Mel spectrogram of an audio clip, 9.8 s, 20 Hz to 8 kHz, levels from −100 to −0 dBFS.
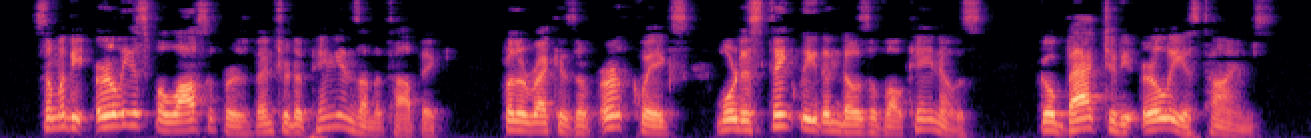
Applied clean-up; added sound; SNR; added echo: none; none; none; none.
